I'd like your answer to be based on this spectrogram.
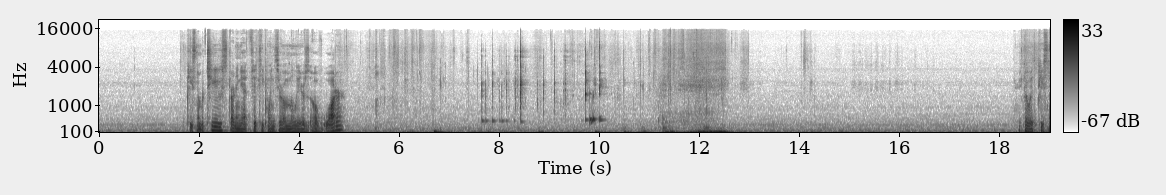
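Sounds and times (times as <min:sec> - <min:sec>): rubbing scraping noise: 0:11.1 - 0:13.0.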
